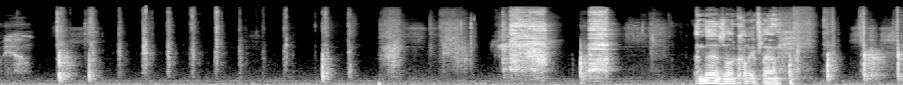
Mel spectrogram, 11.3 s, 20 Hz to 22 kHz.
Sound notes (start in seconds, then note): 0.7 knife chopping; 6.2 knife scraping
